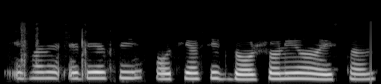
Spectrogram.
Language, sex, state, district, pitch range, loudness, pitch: Bengali, female, West Bengal, Malda, 250-285 Hz, -18 LUFS, 270 Hz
